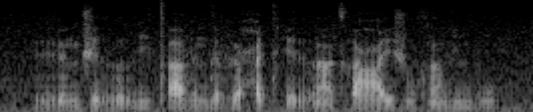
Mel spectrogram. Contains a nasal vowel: yes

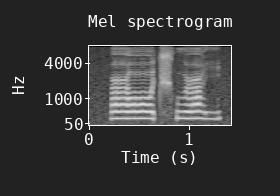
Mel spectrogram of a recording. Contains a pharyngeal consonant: yes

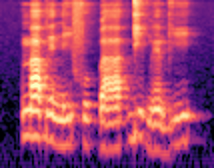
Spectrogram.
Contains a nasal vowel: yes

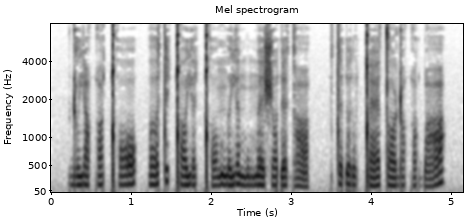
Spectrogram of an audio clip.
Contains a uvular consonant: yes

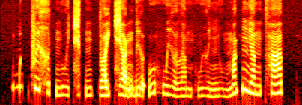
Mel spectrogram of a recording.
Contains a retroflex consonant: no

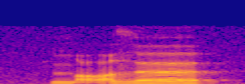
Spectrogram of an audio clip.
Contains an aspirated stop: no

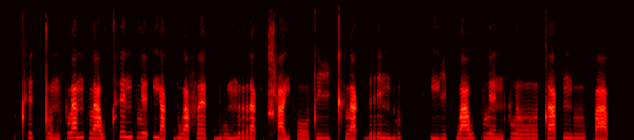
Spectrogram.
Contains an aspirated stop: yes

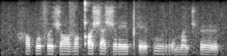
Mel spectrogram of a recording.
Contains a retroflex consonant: no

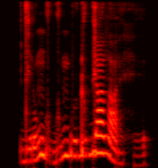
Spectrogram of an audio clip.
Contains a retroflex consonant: yes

